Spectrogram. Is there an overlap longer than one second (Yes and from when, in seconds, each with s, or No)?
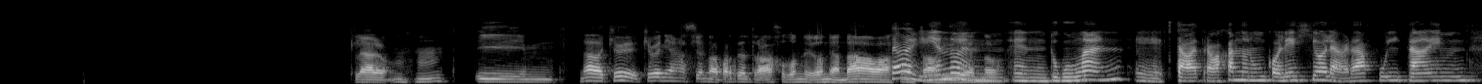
Yes, from 8.8 s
